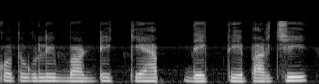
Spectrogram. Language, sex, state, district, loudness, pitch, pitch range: Bengali, male, West Bengal, Cooch Behar, -17 LUFS, 160 Hz, 150-165 Hz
